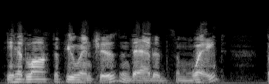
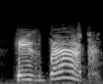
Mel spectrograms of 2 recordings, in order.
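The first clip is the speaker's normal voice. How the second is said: high, loud delirious echo; loud terrified repeat; 13 semitones higher, 5 dB louder than usual. Acted. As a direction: cry it out in fevered terror. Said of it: "echoed in automatic terror".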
